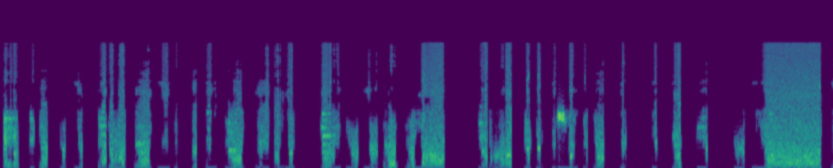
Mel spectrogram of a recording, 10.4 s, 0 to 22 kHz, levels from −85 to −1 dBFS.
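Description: A speech recording with repeated speech suppression in double talk. The talker's level collapses from 0 to 5.29 s, again from 5.55 to 9.58 s, and briefly from 10.27 s to the end. At its deepest the voice falls by roughly 40 dB. The likely cause is an echo canceller that heard both sides at once. It could not tell the talker from loudspeaker echo, so it turned everything down.

Inside the first stretch there is also the other side's voice leaking through. Short scraps of a second voice surface at 1.26 to 1.33 s, 1.73 to 1.77 s, 2.86 to 2.90 s and 4.02 to 4.11 s. The first three sit about 5 to 10 dB below the talker's level, and the last one is about as loud. Each lasts under a tenth of a second. This is likely loudspeaker playback that the canceller failed to fully remove from the microphone. The call microphone processing passes nothing above 8 kHz.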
